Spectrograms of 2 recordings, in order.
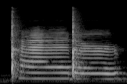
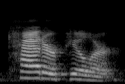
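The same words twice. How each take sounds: First: "Caterpillar" slowly broken into four syllables; real slow. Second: Said in the usual way. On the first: Shown as a demonstration. Teacher helping with a big long word, "Caterpillar" real slow. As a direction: say "Caterpillar" real slow, a clap per part. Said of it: "Let's say it real slow". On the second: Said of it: "I'm gonna say the word".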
